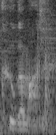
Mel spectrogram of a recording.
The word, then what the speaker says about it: Kouign Amann: going to be making what is technically pronounced queen of mom or queen of man queen of man I don't know in our house we call it kouan so I chose this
